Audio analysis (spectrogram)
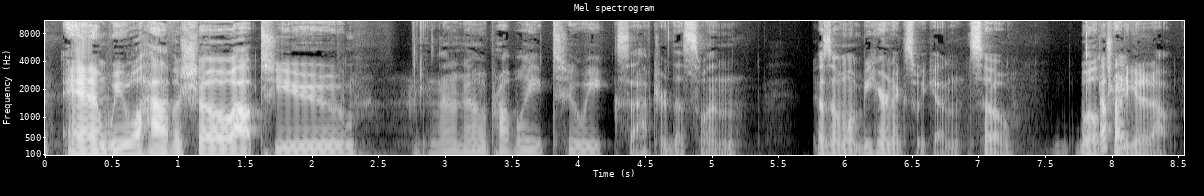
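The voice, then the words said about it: Congested, sick-sounding voice. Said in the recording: “my voice is different. It's because I'm trying to get over a cold. So, you know, I sound real sexy.”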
